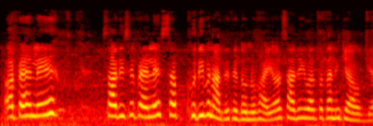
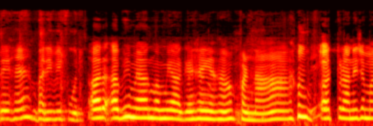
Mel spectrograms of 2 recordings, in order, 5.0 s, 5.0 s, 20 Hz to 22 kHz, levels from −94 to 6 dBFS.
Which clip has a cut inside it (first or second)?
second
